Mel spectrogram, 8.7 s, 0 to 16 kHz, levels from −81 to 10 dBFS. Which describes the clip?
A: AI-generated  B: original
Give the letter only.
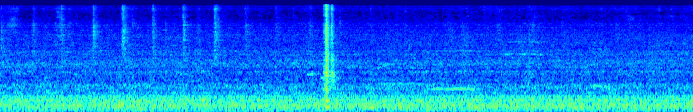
A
